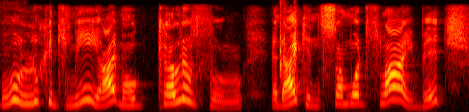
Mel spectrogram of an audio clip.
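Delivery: slow, sing-song, haughty, smug voice. Naming the most sarcastic animal, voicing a high and mighty peacock. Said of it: "they feel like they're so high and mighty".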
